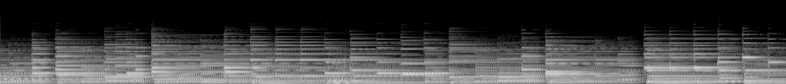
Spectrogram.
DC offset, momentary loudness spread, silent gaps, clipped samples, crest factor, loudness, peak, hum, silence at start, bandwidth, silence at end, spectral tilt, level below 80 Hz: under 0.1%; 4 LU; none; under 0.1%; 14 dB; -16 LUFS; -2 dBFS; none; 0 s; 6 kHz; 0 s; -9.5 dB/octave; -30 dBFS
